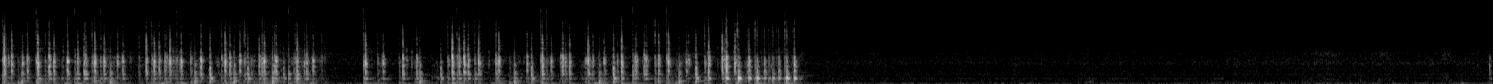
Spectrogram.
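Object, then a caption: Mechanical keyboard with round plastic keycaps. Two hands with long nails type on a compact green mechanical keyboard with rounded white and green plastic keycaps, giving rapid, uneven clacking key presses. A burst of typing runs for about three seconds, then after a brief pause a second burst continues until about eight seconds, and the rest is near silence.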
